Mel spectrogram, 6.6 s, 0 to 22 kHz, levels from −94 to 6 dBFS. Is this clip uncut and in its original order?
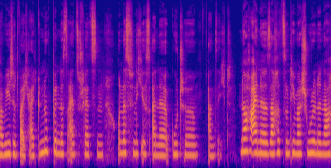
no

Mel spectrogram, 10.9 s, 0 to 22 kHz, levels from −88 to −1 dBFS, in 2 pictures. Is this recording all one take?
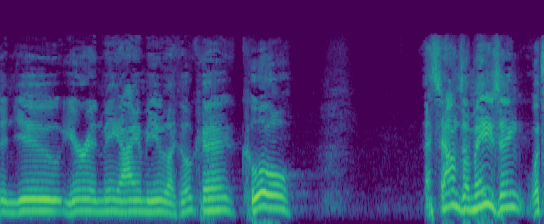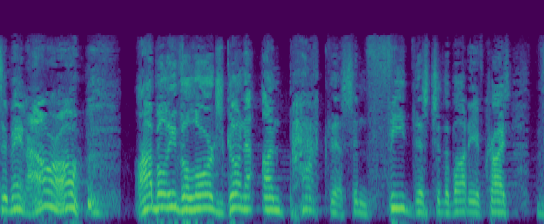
no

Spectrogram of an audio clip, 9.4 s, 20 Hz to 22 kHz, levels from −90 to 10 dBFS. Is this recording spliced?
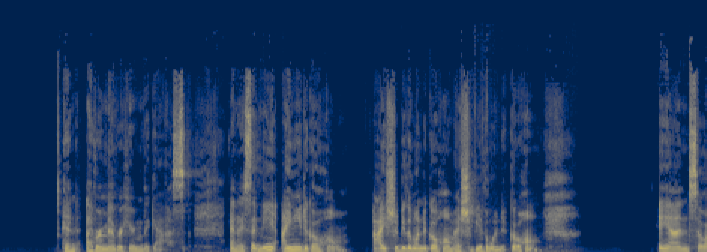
yes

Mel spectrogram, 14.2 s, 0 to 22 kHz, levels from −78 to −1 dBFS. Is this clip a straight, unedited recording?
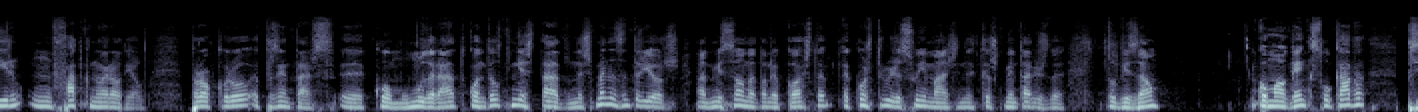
no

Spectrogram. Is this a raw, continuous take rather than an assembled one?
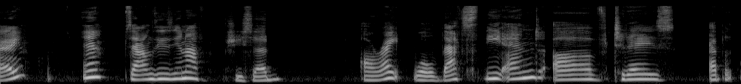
yes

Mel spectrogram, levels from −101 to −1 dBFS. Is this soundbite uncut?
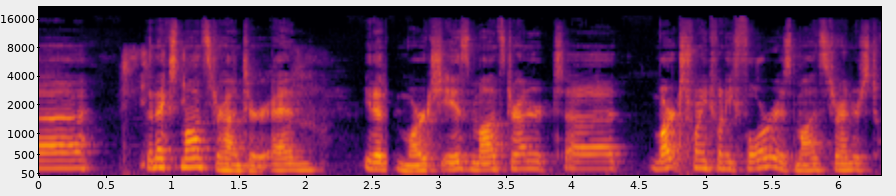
no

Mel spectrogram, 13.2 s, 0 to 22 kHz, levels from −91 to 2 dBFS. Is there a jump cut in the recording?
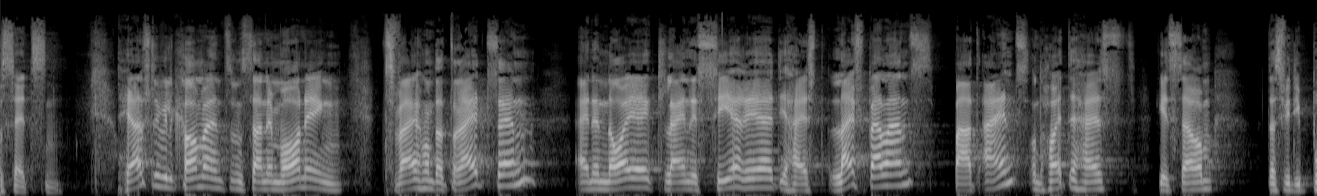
yes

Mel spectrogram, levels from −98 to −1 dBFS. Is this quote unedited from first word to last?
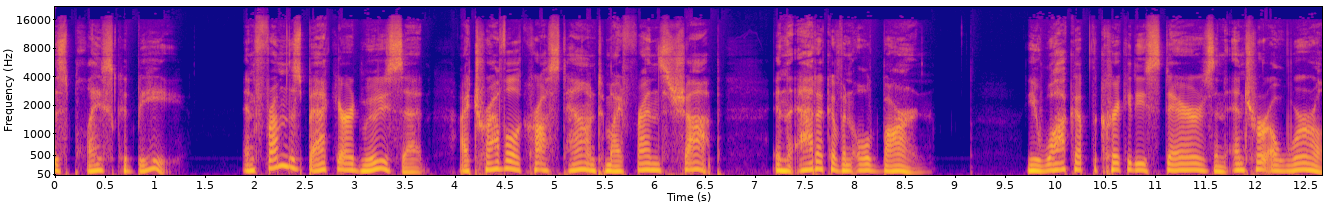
yes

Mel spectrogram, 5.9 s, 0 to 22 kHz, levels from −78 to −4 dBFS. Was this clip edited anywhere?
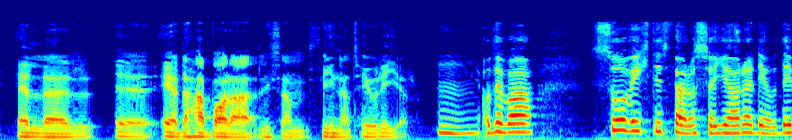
no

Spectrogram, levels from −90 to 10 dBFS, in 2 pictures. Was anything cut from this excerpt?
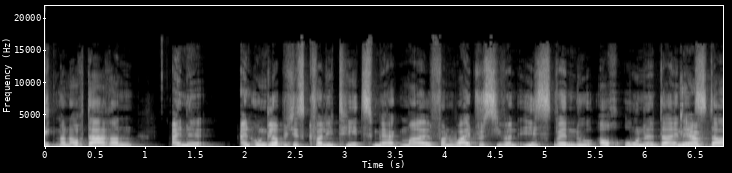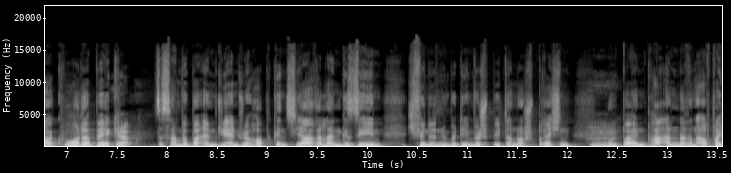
yes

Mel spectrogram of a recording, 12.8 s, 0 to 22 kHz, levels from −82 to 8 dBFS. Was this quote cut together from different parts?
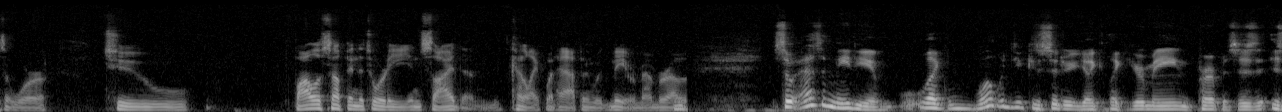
yes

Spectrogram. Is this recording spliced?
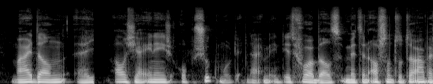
yes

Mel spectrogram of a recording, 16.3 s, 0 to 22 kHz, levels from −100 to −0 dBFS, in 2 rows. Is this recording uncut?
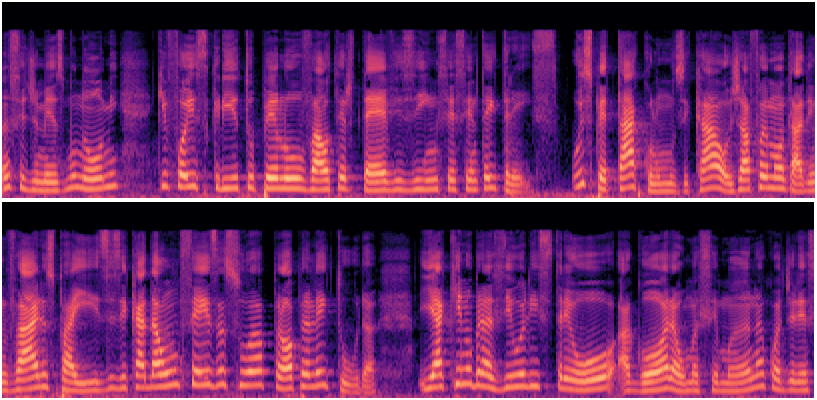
yes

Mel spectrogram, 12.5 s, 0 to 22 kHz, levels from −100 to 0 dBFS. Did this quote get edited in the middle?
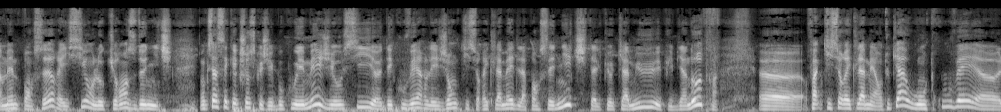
yes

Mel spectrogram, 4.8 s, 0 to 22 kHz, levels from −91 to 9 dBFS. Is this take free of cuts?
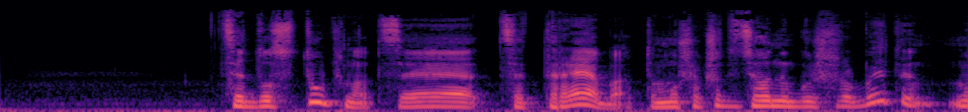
no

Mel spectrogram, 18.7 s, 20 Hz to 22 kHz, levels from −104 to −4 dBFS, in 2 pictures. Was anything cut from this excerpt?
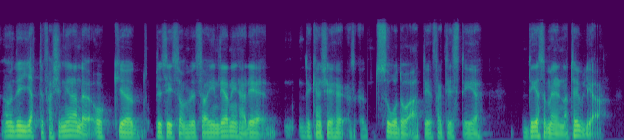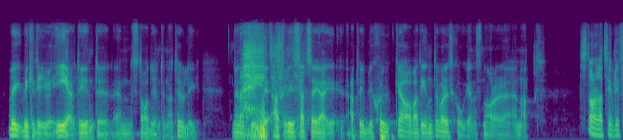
no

